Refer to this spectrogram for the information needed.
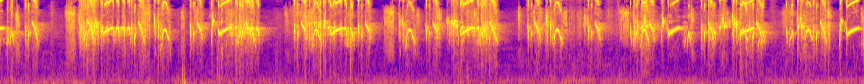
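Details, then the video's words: Prinia sounds meant to draw birds for trapping: dense, fast bursts of high, sharp chirps repeated roughly every second, with brief pauses and occasional upward-flicking whistles. "Suwara Burung Prenjak_klawu Buwat_Mikat"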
